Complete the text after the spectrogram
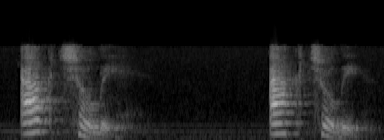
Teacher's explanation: So the T and U create a new sound, and it sounds kind of like ch. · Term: CH sound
